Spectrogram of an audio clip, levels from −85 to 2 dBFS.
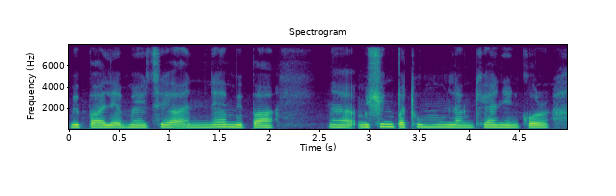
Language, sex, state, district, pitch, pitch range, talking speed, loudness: Mizo, female, Mizoram, Aizawl, 210 Hz, 200-220 Hz, 155 wpm, -15 LUFS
